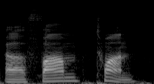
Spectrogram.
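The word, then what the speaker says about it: Phạm Tuân: Pham Thuan, to go into space. I did confirm that's how you pronounce it.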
